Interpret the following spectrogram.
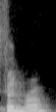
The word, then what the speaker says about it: FINRA: financial industry regulatory authority i think i said it right but it's finra and um the way that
